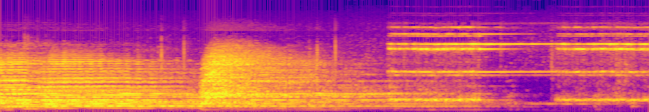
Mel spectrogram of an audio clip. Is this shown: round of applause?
no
